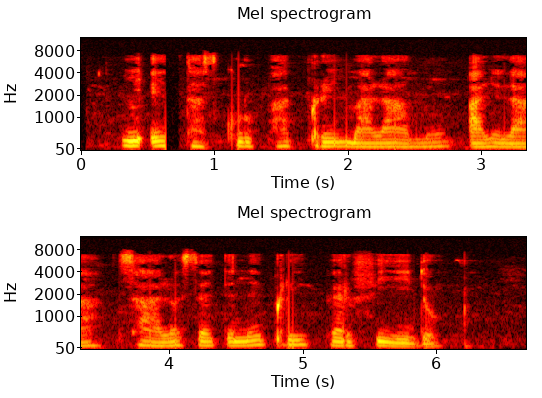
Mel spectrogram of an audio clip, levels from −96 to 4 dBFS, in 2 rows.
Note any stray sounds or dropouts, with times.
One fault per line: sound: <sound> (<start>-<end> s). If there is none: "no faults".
sound: dropout (0.6-0.7 s)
